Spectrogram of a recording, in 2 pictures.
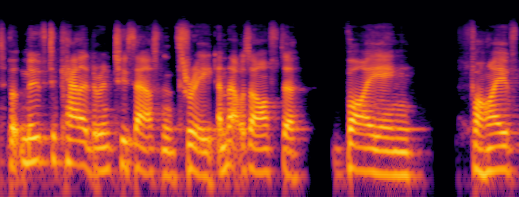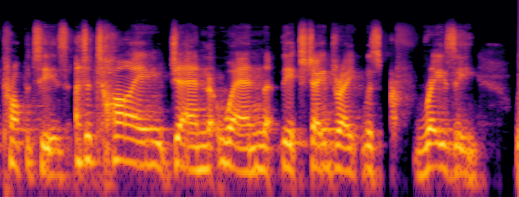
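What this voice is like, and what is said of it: English accent. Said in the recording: “I'm English, obviously, as you can tell by my accent”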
